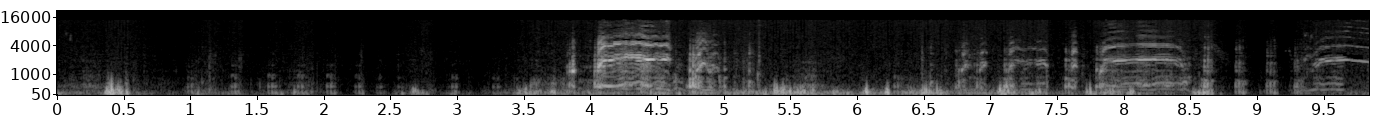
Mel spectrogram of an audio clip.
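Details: Common warthog attacked by a pack of wild dogs: low grunts and thuds give way to loud harmonic squeals around four seconds, then bursts of shrill screaming with rising and falling tones.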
